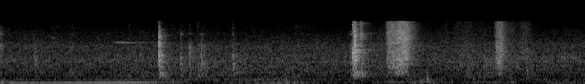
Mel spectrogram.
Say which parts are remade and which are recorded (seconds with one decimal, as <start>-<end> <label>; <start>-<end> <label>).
0.0-5.9 recorded

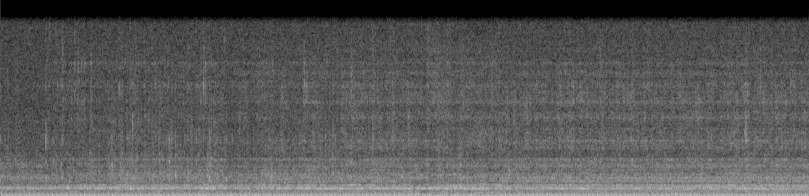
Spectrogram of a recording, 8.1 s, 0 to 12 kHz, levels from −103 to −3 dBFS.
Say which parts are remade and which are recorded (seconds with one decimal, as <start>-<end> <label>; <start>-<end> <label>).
0.0-4.1 recorded; 4.1-5.0 remade; 5.0-8.1 recorded

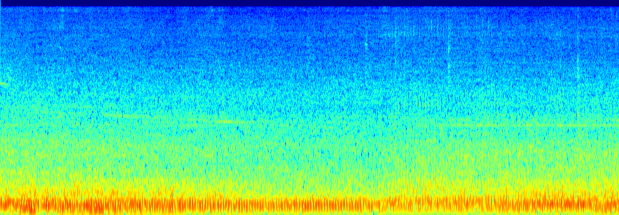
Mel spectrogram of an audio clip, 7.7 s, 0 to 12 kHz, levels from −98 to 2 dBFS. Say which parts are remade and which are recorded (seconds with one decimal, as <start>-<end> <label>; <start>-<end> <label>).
0.0-7.7 recorded

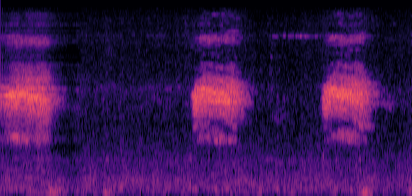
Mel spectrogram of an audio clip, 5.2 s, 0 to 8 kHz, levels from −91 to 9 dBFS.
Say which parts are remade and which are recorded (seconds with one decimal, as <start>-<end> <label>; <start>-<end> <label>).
0.0-1.0 remade; 1.0-5.2 recorded

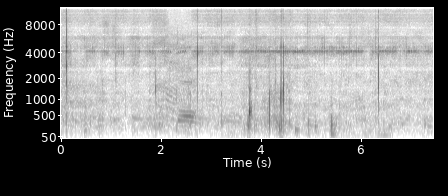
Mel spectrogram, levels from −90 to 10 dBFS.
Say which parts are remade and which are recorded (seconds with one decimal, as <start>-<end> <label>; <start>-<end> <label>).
0.0-2.1 remade; 2.1-2.6 recorded; 2.6-7.5 remade

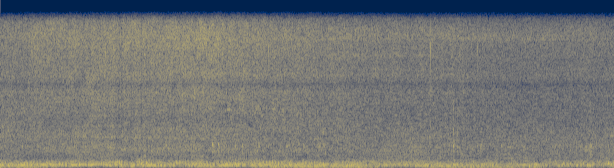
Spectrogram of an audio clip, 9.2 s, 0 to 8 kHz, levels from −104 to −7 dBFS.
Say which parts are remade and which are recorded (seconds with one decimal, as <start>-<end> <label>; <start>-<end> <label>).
0.0-1.1 recorded; 1.1-1.8 remade; 1.8-9.2 recorded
